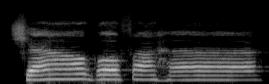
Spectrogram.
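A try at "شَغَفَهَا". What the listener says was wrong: Pendek ujungnya yang panjang. Shin. Syaghafaha. Syaghafaha.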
